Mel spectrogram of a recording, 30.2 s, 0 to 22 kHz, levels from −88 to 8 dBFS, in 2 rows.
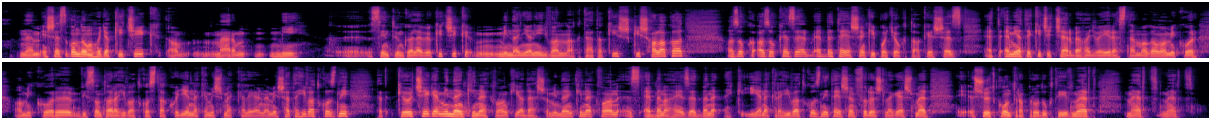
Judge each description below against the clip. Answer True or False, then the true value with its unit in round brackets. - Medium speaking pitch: False (115 Hz)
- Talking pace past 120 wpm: True (145 wpm)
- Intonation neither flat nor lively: True (4.2 semitones)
